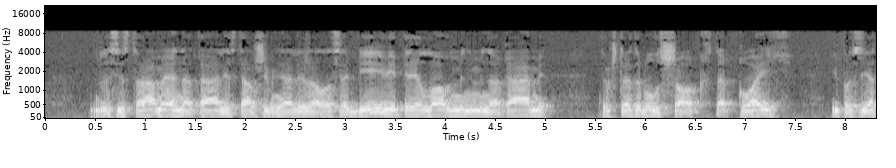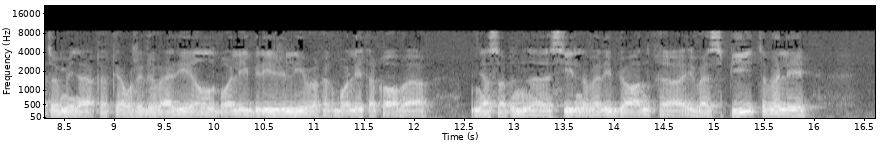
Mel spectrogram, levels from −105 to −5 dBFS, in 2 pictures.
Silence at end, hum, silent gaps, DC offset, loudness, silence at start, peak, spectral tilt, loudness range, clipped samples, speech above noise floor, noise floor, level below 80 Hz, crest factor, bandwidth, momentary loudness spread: 0.5 s; none; none; under 0.1%; -17 LUFS; 0.45 s; -4 dBFS; -6.5 dB/octave; 2 LU; under 0.1%; 26 dB; -43 dBFS; -38 dBFS; 14 dB; 8.8 kHz; 7 LU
